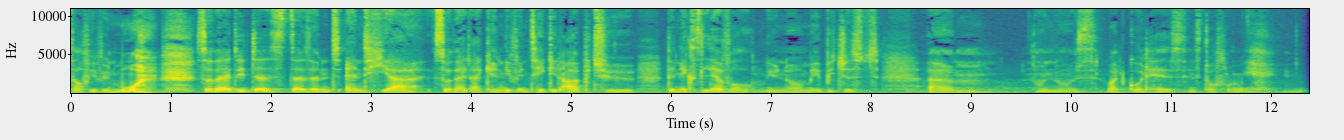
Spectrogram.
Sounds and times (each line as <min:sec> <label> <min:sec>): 0:00.0 youths coordinator talks 0:12.3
